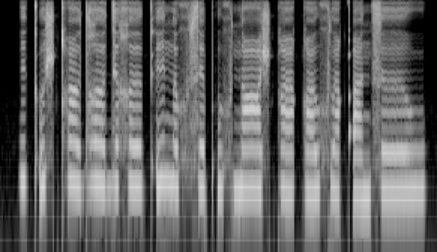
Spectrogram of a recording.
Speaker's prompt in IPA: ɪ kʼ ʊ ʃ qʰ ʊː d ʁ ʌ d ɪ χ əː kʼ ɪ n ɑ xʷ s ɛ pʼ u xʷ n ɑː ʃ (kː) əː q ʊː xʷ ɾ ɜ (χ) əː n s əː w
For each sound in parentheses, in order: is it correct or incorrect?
incorrect, incorrect

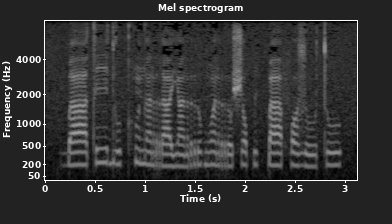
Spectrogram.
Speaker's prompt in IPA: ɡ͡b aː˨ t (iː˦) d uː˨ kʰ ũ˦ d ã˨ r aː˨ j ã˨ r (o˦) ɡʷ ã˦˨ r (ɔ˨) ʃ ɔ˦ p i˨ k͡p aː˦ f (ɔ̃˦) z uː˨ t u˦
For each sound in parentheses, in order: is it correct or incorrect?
correct, incorrect, incorrect, incorrect

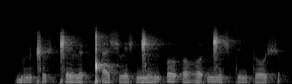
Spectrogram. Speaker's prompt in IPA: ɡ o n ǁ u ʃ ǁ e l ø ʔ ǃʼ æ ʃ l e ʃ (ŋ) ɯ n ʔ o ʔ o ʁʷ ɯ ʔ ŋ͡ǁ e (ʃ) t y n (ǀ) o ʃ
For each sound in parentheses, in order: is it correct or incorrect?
incorrect, correct, incorrect

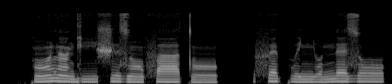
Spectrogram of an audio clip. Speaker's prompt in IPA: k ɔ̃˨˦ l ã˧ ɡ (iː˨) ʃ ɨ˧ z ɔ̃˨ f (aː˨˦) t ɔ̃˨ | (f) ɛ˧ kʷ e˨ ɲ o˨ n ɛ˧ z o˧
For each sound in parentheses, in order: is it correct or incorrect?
correct, incorrect, correct

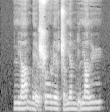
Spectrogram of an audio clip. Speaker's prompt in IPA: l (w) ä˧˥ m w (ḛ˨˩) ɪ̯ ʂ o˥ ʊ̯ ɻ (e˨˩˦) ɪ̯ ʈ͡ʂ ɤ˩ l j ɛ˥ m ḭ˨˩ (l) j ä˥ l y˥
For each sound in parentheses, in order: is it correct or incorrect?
incorrect, correct, incorrect, correct

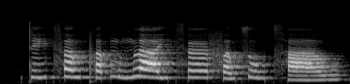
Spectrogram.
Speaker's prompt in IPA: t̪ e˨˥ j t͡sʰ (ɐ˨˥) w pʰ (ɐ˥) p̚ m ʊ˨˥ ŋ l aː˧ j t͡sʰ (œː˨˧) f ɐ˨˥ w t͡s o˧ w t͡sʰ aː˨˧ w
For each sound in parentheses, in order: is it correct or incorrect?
incorrect, incorrect, incorrect

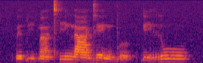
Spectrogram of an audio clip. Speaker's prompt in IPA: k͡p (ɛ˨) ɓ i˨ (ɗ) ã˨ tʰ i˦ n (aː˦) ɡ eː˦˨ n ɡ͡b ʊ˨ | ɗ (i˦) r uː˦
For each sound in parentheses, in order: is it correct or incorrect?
incorrect, incorrect, correct, incorrect

